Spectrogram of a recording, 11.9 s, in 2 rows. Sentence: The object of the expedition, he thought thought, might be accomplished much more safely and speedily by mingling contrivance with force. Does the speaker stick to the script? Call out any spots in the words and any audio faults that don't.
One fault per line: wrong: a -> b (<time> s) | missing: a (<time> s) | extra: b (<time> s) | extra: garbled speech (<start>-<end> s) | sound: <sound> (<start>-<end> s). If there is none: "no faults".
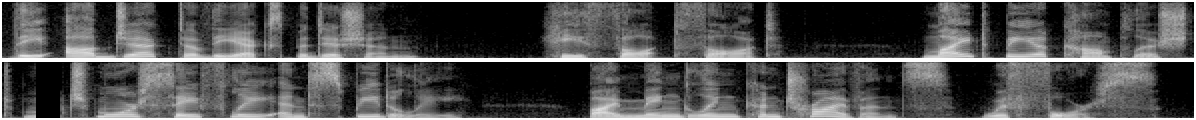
sound: dropout (6.1-6.3 s)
